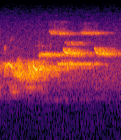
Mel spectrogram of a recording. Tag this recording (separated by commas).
Bird, Wild animals, Animal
